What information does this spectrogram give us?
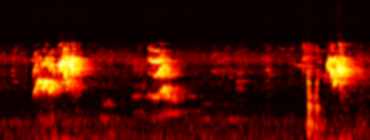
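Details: Cockatiel giving three short, harsh, screechy chirps spaced over a few seconds, with quiet room noise between them.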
